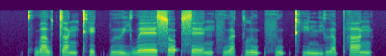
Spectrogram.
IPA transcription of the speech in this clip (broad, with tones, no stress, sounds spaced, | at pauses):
kʰ w a˨˩ w t a˨˩ ŋ kʰ e˥˩ k̚ p ɯː˨˩ j w ɛː˥˩ s ɔ˥˩ ʔ s ɛː˩˦ ŋ f u˨˩ a̯ k l u˥˩ ʔ f u˥˩ ʔ kʰ i˨˩ n j ɯ˧ a̯ pʰ a˥˩ ŋ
